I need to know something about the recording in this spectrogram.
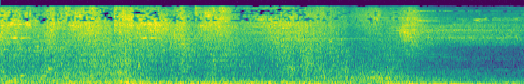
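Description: Game spell effects crash and explode loudly.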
